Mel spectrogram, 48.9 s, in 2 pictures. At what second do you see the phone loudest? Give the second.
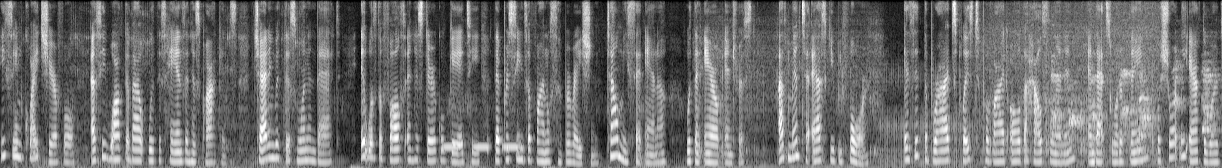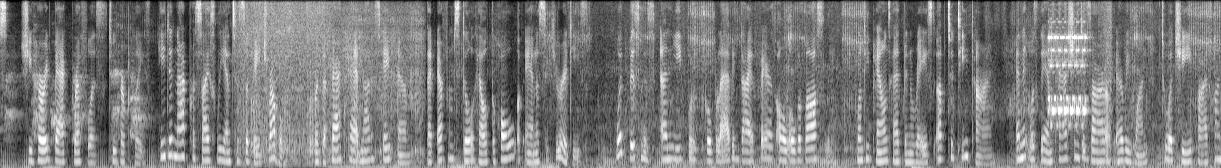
46 s.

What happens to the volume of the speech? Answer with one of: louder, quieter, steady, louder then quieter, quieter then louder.
steady.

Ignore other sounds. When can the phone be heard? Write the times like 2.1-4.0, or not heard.
8.8-10.3, 45.4-46.7.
